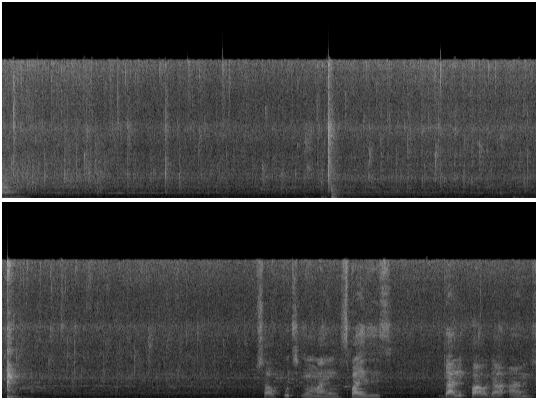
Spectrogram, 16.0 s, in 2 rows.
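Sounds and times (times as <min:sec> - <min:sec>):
onions sizzling in frying pan: 0:00.0 - 0:16.0.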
